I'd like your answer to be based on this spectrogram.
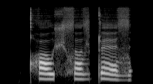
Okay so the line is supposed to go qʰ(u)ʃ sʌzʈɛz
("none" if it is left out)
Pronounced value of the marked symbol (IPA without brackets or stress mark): o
